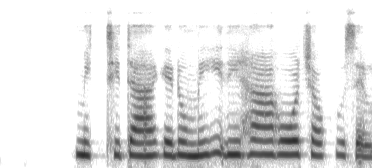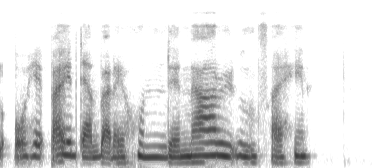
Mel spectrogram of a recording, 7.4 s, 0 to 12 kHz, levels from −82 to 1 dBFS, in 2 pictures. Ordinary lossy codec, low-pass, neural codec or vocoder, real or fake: Opus, 32 kbps; 7.2 kHz; codec, 16 kHz, 1 kbps, X-Codec, HuBERT features, trained on LibriSpeech; fake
